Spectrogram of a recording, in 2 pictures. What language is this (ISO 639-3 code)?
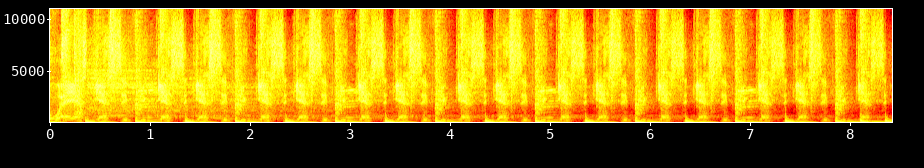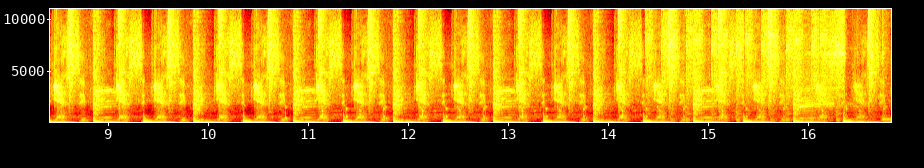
eng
